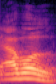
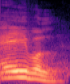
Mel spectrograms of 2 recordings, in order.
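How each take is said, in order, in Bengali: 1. প্রথম স্বরধ্বনিটি একটি ছোট, চ্যাপ্টা 'a' ধ্বনি। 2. প্রথম স্বরধ্বনিটি 'day'-এর 'ay'-এর মতো গড়িয়ে যায়। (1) "আমরা এতদিন বলতাম কি অ্যাবল" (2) "বাট এখন কি বলবো এইবল"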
